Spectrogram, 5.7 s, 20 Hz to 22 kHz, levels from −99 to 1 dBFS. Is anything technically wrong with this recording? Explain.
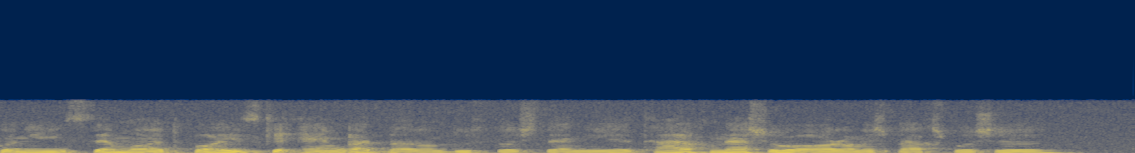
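No, nothing here is technically wrong: the speech sits about 31 dB above a quiet bed of room noise, and the lack of anything above 8 kHz is just what a wideband call path like G.722 does.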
